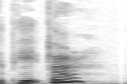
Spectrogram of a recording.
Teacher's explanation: paper that extra glottal catch the paper that's very classic scottish there are lots of glottal catches lots of little stops in scottish accent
